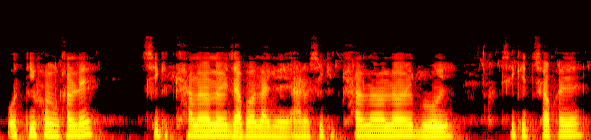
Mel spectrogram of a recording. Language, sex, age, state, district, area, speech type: Assamese, male, 30-45, Assam, Morigaon, rural, spontaneous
